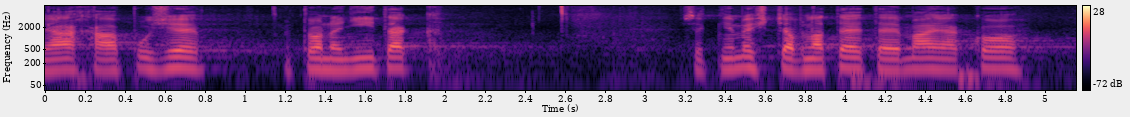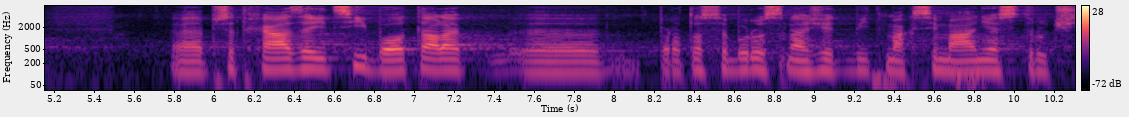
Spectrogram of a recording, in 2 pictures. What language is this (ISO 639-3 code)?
ces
